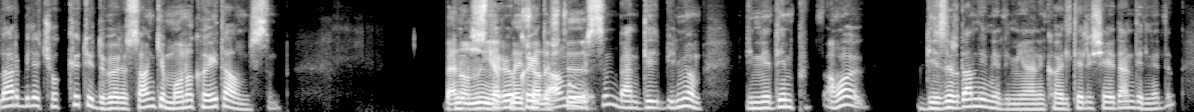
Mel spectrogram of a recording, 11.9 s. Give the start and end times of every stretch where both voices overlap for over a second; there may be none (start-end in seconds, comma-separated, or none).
4.4-6.0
